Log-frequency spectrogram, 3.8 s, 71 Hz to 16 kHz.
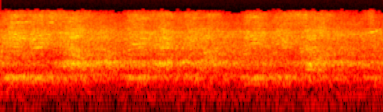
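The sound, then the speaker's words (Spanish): Sevilla fans fill the Sánchez Pizjuán stadium with a dense, steady roar of shouting voices after a 0-2 home defeat to Girona, loud and unbroken from start to finish. “Este es el sonido que se ha dado hoy una vez más en el Sánchez Pizjuán después de que el Sevilla haya perdido 0-2 con el Girona.”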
